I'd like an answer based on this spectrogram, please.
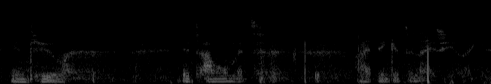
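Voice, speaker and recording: Fairly slow whispering with long, frequent pauses over noticeable background noise. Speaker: ASMR creator. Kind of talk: ASMR nature walk talk to camera. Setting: outdoors. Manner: soft-spoken.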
